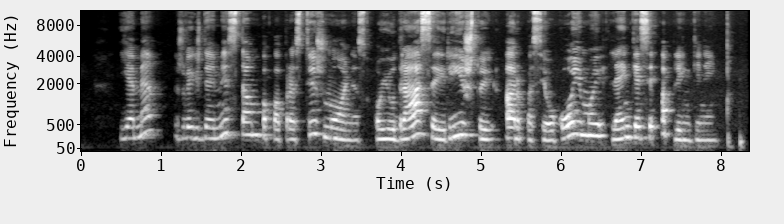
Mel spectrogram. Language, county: Lithuanian, Utena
